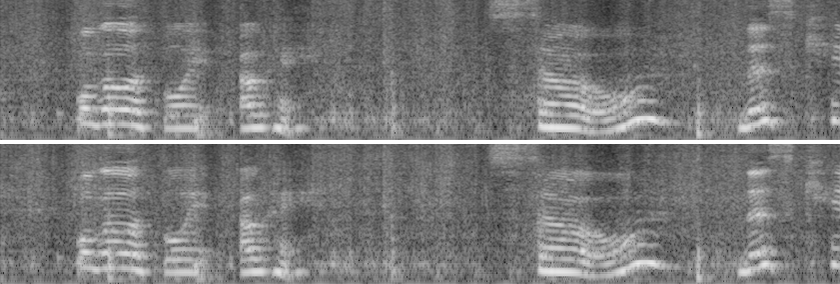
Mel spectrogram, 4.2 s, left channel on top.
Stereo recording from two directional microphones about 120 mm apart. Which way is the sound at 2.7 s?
5° right (ahead or behind).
